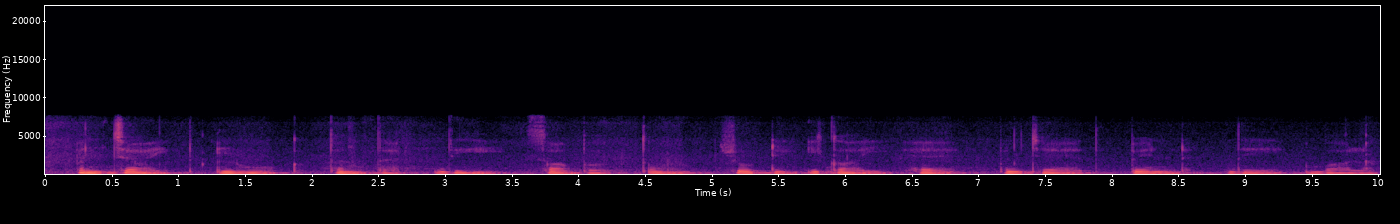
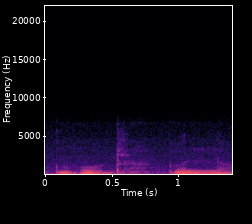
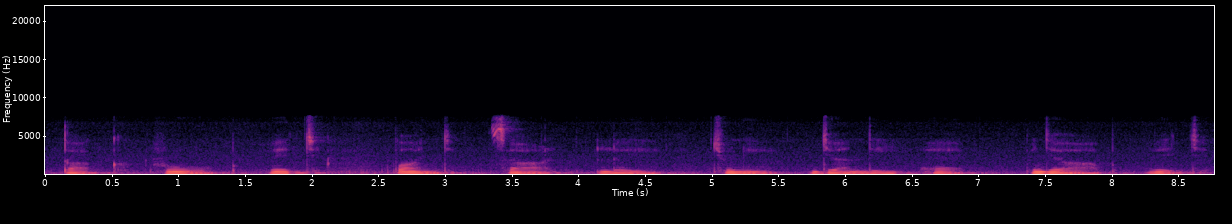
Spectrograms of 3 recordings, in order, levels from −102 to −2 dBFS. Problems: none marked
